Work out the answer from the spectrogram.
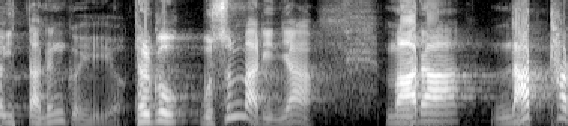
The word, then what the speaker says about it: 마라나타: 담겨져 있지 않습니까 이 마라나타 라고 하는 단어는 발음 하는 것이 매우 중요합니다 어떻게 발음 하느냐에 따라서 그 의미가 완전히 달라지기 때문이지요 먼저 발음하는 데 있어서 마라 띄우고 나타 라고 발음하면 어떤 뜻이 되냐면 영상으로 나오고 있지만 주님께서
